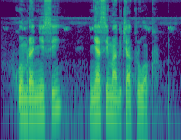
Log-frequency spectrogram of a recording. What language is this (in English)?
Luo (Kenya and Tanzania)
